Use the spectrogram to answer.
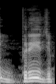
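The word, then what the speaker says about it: bridge: अब हमने रूल क्या पढ़ा? डी के बाद अगर आपको जी दिख जाए तो जी आ गया। तो अब यहां पे डी को नहीं पढ़ना। सीधा ही आपको बी आर आई जी ई यानी कि ब्रिज पढ़ना है। ठीक है दोस्तों? यानी कि पुल। ठीक है दोस्तों? डी को भूल जाना है। डी है नहीं।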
